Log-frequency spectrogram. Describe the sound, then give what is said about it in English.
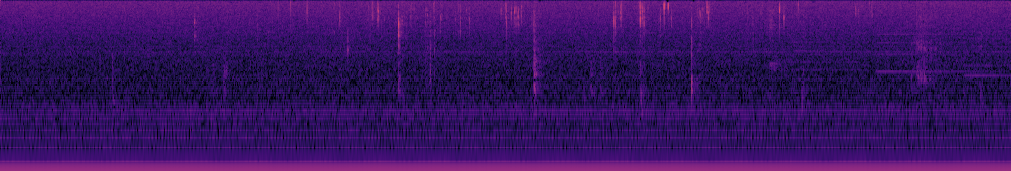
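A clock ticks with soft, sharp clicks, some irregularly spaced, over a steady low mechanical hum. No one speaks. “Oops, is that the clock? Yeah. That's the clock.”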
